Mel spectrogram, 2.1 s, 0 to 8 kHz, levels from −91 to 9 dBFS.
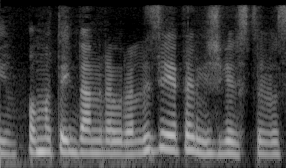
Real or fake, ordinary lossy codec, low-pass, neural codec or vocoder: fake; MP3, 48 kbps; 7.2 kHz; codec, 16 kHz in and 24 kHz out, 0.6 kbps, FireRedTTS-2 codec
